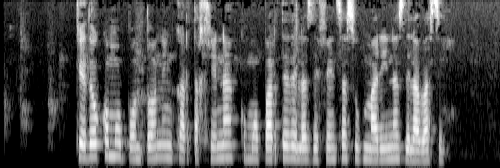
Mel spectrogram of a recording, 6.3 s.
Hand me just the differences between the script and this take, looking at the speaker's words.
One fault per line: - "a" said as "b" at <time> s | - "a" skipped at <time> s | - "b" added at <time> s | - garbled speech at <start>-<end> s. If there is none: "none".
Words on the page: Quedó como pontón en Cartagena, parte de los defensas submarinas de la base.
- "como" added at 3.0 s
- "los" said as "las" at 3.7 s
